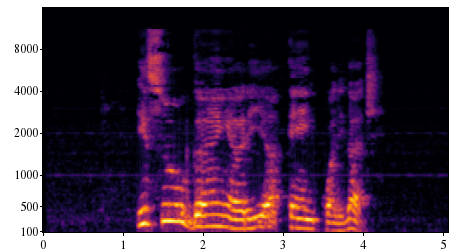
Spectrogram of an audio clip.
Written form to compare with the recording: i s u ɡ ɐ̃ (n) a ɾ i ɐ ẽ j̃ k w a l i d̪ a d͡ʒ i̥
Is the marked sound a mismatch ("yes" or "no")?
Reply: yes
